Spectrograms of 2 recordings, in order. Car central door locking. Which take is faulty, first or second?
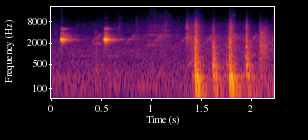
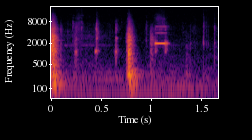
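second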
